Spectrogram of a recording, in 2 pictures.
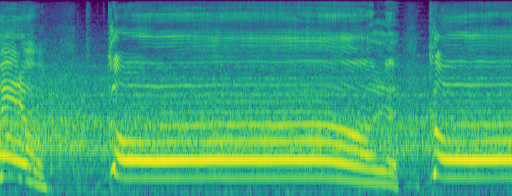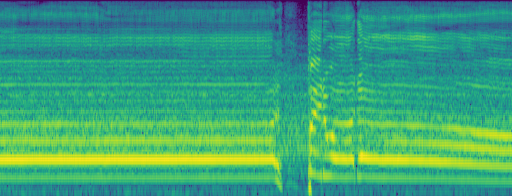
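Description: A football commentator's long drawn-out goal cry, the voice held on one steady note for seconds at a time. It slides down and breaks off about three and a half seconds in, starts again on the same note and holds until about eight seconds, then gives way to short shouts.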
